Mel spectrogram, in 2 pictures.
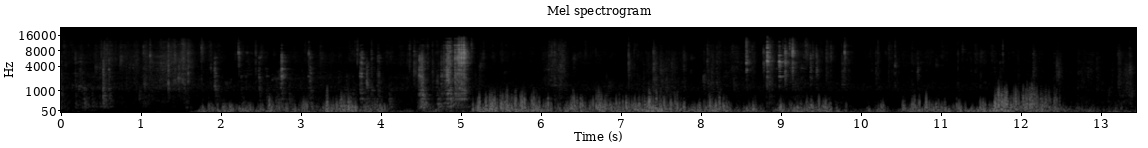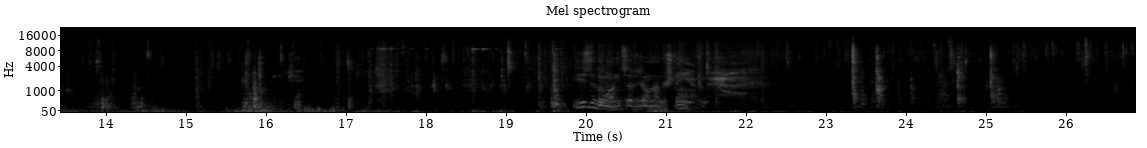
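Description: Plastic parts clatter and knock as a man handles them.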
